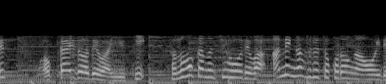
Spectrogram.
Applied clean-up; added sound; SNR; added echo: none; none; none; none.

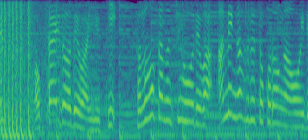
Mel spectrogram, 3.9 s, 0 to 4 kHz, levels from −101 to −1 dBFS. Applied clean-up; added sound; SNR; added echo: none; Gunshot, gunfire; 9 dB; none.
